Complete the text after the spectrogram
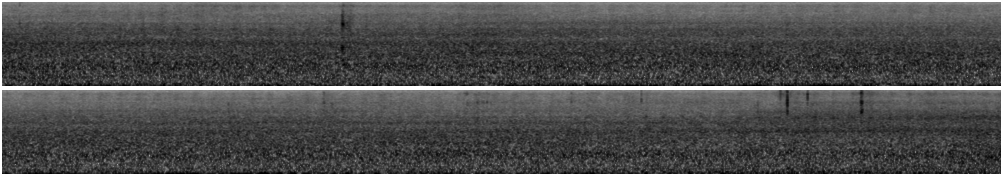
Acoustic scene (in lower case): street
